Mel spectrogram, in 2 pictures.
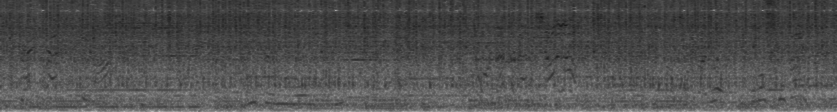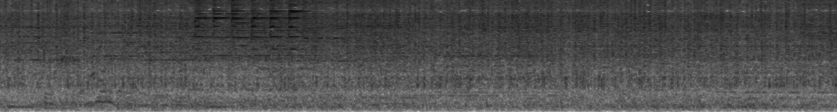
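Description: A pachinko machine plays loud electronic music and sound effects.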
